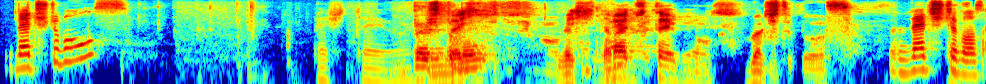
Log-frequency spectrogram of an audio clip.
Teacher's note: do not pronounce the second e in the word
